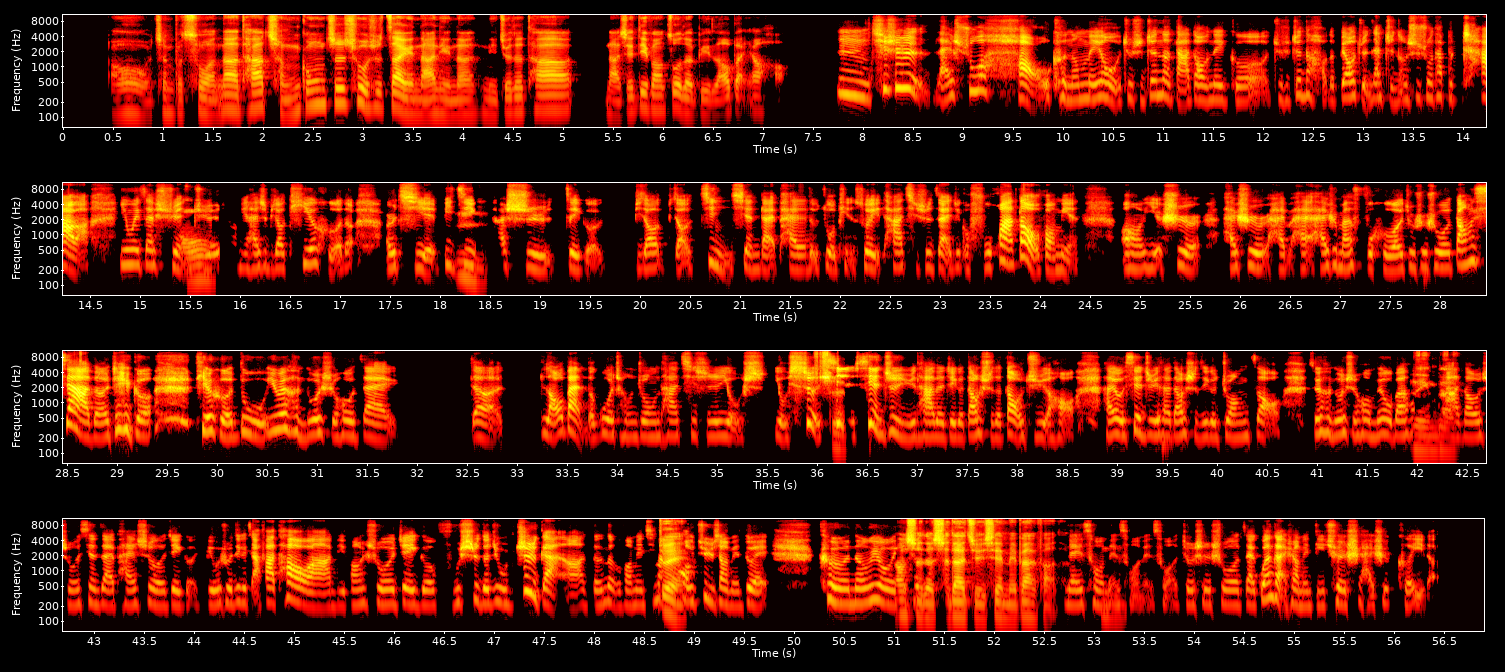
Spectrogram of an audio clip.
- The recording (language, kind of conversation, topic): Chinese, podcast, 为什么老故事总会被一再翻拍和改编？
- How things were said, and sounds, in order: tapping; laughing while speaking: "这个"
